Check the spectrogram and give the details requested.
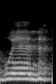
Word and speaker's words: Nguyen: you pronounce your name I pronounce it when no n you pronounce it when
